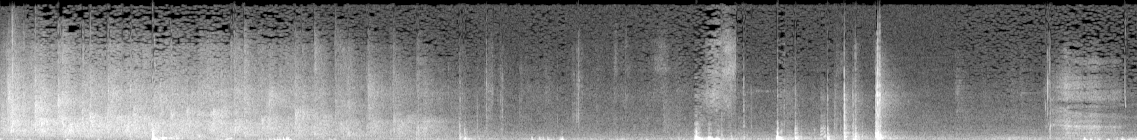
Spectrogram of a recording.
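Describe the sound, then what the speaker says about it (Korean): An audience at a science-fiction lecture event applauds to welcome the speaker. Dense clapping fills the first few seconds and fades away, followed by scattered taps and small handling knocks in a quiet room. "이명현 박사님 큰 박수로 맞아주시기 바랍니다"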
